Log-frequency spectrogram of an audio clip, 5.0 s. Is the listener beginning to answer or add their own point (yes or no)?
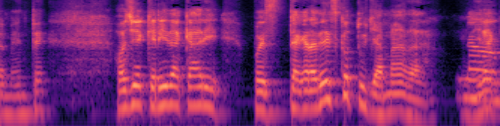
yes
